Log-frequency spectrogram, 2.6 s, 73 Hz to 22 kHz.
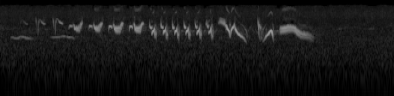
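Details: Common chaffinch singing in the Montes de León, Spain, in March 2022: a loud two-second phrase of rapid repeated notes that speed up into a rattling descending trill and end in a flourish, with two soft introductory notes before it.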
